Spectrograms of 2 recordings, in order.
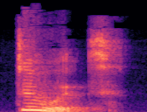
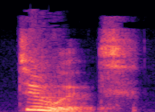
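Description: First: The words are joined by a linking w sound. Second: The same.

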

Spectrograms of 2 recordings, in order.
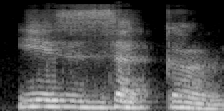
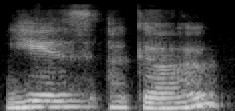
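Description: First: The words run together smoothly. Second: The words are said separately.

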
